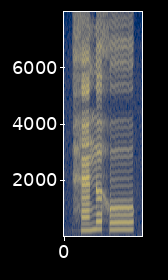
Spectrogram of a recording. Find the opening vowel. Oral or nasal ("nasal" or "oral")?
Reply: nasal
